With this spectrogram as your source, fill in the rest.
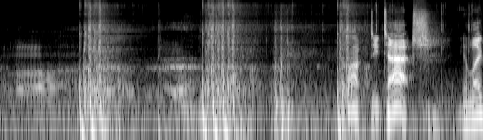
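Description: Gunshots bang loudly several times.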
